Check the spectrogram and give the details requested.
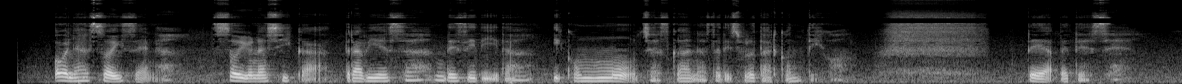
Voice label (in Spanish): Locución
